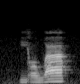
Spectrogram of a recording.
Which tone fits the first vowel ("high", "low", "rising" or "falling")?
low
